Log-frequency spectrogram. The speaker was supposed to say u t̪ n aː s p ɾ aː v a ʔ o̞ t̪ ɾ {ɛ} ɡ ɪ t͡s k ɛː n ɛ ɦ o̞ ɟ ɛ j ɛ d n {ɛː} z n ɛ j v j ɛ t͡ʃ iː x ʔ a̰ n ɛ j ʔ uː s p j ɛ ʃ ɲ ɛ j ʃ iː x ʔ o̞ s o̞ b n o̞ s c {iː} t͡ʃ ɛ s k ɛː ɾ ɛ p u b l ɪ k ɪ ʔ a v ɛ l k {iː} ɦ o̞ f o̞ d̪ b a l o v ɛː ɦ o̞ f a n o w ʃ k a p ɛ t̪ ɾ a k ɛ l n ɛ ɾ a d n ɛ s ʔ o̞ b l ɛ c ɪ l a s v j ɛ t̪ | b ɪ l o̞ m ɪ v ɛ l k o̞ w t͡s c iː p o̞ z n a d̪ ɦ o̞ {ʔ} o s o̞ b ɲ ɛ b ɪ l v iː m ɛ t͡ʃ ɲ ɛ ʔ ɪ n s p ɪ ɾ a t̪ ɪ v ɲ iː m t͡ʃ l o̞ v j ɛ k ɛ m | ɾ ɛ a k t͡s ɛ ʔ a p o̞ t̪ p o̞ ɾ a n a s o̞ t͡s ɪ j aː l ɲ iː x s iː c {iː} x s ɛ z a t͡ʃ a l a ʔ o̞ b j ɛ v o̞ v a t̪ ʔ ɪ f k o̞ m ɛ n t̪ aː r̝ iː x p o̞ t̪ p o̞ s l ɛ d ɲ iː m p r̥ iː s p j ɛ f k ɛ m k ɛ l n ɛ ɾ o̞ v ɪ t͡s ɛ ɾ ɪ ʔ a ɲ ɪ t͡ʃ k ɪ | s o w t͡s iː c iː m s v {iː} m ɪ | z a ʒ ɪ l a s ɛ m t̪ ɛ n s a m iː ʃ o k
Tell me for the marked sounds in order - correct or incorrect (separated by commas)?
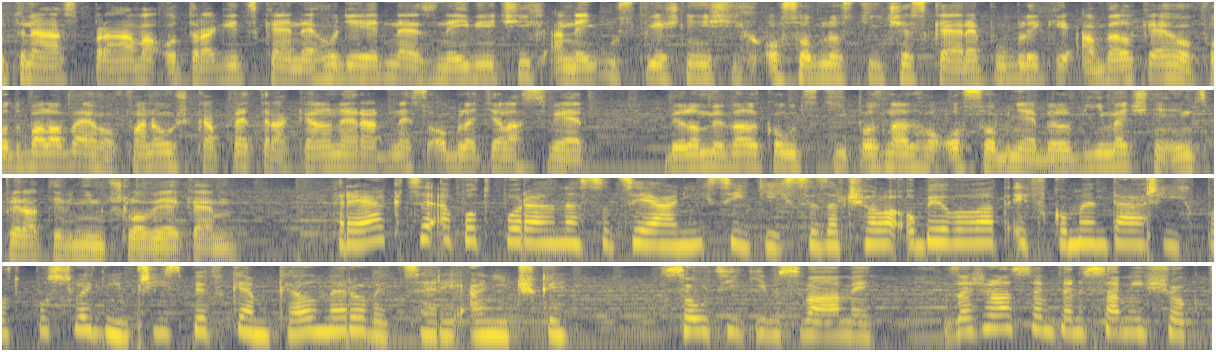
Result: incorrect, correct, correct, incorrect, correct, correct, incorrect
